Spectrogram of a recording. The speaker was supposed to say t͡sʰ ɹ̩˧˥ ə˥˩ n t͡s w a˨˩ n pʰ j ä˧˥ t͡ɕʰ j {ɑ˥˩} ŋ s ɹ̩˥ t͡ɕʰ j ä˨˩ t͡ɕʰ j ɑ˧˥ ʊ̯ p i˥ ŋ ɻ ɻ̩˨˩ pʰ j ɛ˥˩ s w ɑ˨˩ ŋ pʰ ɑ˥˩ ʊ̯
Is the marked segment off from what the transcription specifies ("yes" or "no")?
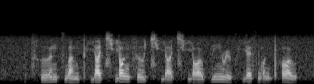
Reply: no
